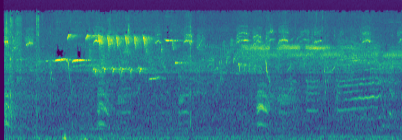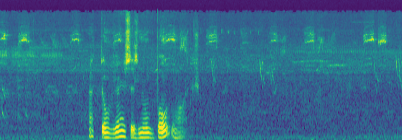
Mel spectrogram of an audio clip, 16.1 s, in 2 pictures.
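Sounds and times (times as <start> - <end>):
wild birds chirping and singing: 0.1 - 16.0.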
